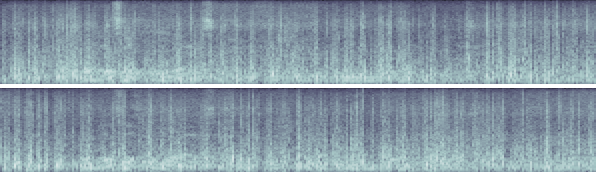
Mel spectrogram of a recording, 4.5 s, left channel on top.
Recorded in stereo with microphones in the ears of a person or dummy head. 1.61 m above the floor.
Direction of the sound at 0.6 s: 50° left (ahead or behind).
